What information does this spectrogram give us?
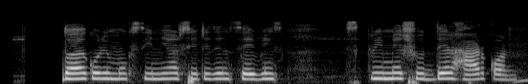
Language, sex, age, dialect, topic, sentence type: Bengali, female, 18-24, Rajbangshi, banking, statement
